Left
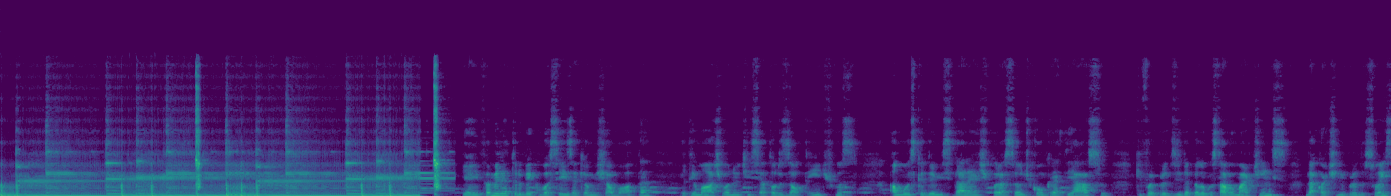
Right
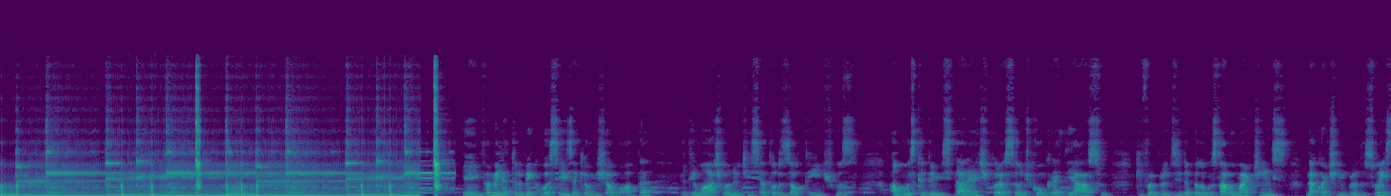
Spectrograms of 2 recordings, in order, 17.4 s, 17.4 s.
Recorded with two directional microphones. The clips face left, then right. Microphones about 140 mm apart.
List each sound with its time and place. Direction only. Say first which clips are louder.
0.0 s music: even; centre (ahead or behind)
5.8 s speech: left 4 dB; 15° left (ahead or behind)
